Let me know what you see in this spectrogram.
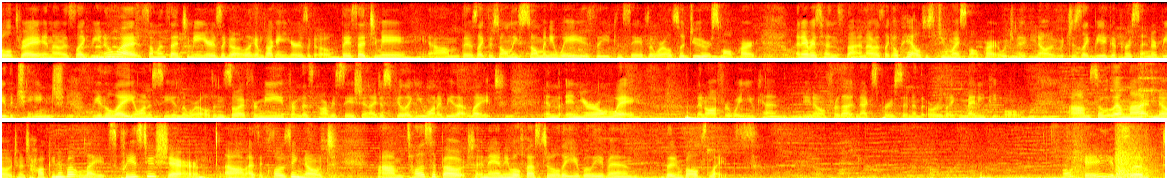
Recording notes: Recorded LIVE in TWIGGS Coffee Roasters, Downtown, North Bay, Ontario.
